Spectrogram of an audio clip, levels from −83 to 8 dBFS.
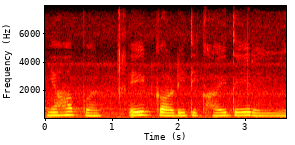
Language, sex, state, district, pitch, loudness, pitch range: Hindi, female, Uttar Pradesh, Saharanpur, 210 Hz, -17 LUFS, 200-220 Hz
